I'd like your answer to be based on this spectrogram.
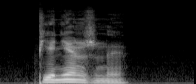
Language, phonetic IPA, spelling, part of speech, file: Polish, [pʲjɛ̇̃ˈɲɛ̃w̃ʒnɨ], pieniężny, adjective, Pl-pieniężny.ogg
